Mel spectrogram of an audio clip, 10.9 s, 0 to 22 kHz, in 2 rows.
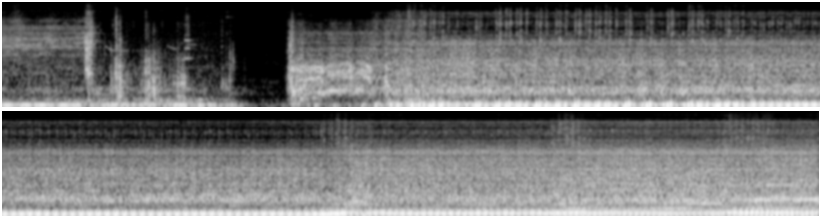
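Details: Country Clipper Boss SR1200 zero-turn mower at full throttle (needed to engage the belt): engine catches after a short pause and settles into a steady, even beat with no knocks or misses. Runs healthy.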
